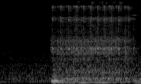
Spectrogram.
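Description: A sewing machine starts abruptly and stitches piping onto a baby dress neckline, giving a close, steady whirring run of about one second before slowing.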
